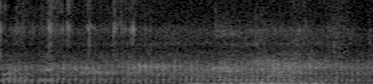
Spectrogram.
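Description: Faint voices, then an uneven low rumble of wind on the microphone that builds about a second in.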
